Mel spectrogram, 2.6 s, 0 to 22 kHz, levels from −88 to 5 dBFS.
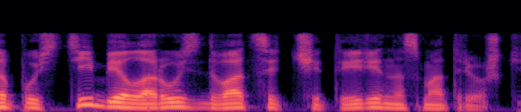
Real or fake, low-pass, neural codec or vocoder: fake; 7.2 kHz; vocoder, 44.1 kHz, 128 mel bands every 512 samples, BigVGAN v2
